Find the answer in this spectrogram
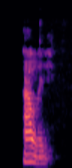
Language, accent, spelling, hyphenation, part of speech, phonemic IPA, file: English, Southern England, ally, al‧ly, noun, /ˈæli/, LL-Q1860 (eng)-ally.wav
- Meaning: Alternative spelling of alley (“a glass marble or taw”)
